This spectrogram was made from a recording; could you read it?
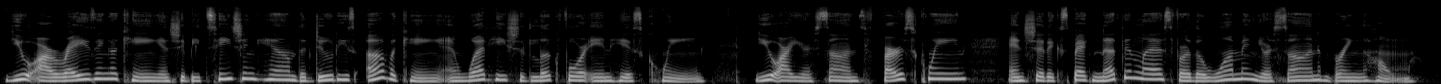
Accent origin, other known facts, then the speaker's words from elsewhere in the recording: Tulsa, Oklahoma, United States; Even in Tulsa, like, I, I do remember celebrating Juneteenth as a kid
